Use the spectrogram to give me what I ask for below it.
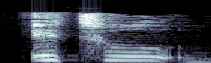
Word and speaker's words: it'll: now will is easy really it's just the pronunciation which is difficult I said tomorrow it'll be cold you notice how it will becomes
